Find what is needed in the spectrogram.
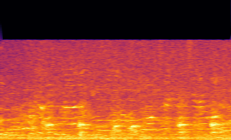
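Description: Many short, high squealing chirps, rising and falling in quick succession, over background music.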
